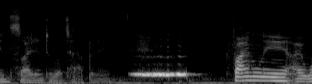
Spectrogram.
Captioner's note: sound humming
